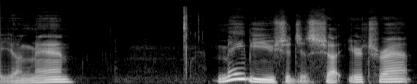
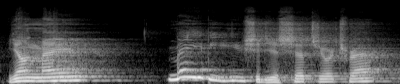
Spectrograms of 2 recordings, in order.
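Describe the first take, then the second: First: It is said in a normal, unaccented voice. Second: It is said in a put-on Southern accent.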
